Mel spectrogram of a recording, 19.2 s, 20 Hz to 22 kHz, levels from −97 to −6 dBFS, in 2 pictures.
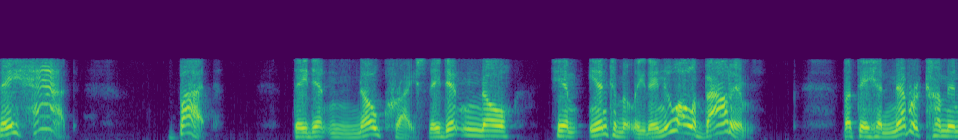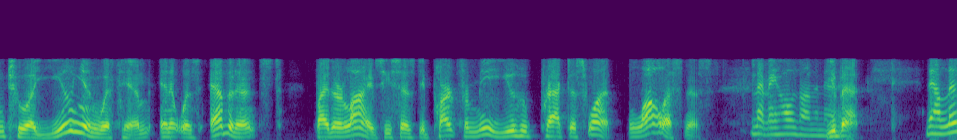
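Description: Speech carrying G.726 ADPCM damage throughout: a harsh hiss that rises with the speech level, consistent with 24 kbit/s. Spectrograms show nothing above 3.8 kHz and grainy noise tracking the speech.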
